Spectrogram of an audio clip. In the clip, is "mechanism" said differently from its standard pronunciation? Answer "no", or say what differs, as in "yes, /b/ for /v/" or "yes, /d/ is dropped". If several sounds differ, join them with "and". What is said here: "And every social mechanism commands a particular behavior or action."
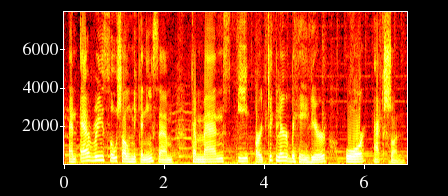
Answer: yes, /s/ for /z/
